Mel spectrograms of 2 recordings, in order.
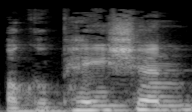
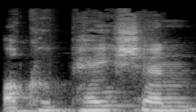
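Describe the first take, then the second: No difference in how they are said.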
